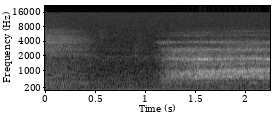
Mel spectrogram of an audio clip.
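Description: A woman breathing audibly with the effort of a shoulder exercise: a short breath at the start, then a longer, louder breath about a second in.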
